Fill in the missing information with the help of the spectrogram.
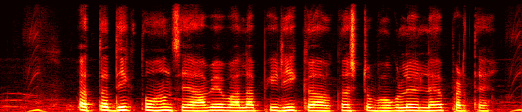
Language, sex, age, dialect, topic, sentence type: Maithili, male, 18-24, Angika, agriculture, statement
